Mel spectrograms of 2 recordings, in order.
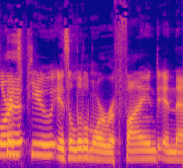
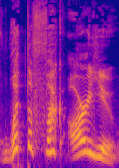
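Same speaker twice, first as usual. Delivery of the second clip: higher, slow mock bewilderment; baffled disbelief; 6 semitones higher, slower than usual. Baffled viewer reacting to an actor's put-on interview voice, mock disbelief. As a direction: stretch it out in exaggerated disbelief.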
